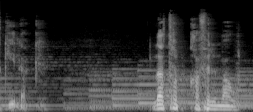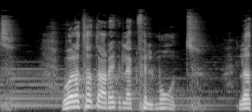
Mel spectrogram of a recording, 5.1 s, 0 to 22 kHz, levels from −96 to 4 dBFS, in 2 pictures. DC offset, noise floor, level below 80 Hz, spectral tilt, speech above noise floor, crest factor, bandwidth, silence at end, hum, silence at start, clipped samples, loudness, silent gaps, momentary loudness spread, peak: under 0.1%; -46 dBFS; -62 dBFS; -6 dB/octave; 25 dB; 20 dB; 13.5 kHz; 0 s; none; 0 s; under 0.1%; -21 LUFS; none; 22 LU; -2 dBFS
